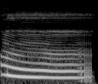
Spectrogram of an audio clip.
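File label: LOW MOOD, Japanese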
